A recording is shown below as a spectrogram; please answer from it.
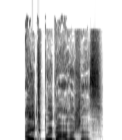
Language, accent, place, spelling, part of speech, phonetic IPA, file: German, Germany, Berlin, altbulgarisches, adjective, [ˈaltbʊlˌɡaːʁɪʃəs], De-altbulgarisches.ogg
- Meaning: strong/mixed nominative/accusative neuter singular of altbulgarisch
